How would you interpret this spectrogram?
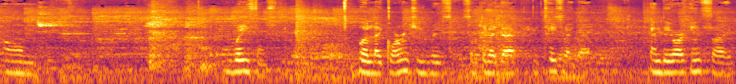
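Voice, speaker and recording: A middle-aged woman talks casually to her camera as a food vlogger. Her pace is slow and halting, with words often repeated, and her pitch sits in an average range. Music plays clearly behind her voice, which is picked up at arm's length. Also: poor audio. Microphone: camera or phone at arm's length.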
